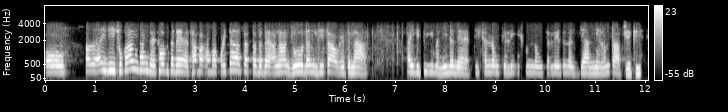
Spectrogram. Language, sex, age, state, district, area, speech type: Manipuri, female, 60+, Manipur, Imphal East, rural, conversation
